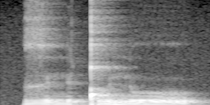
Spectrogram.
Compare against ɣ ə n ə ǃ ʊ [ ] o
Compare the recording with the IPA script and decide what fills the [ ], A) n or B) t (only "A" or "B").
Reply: A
